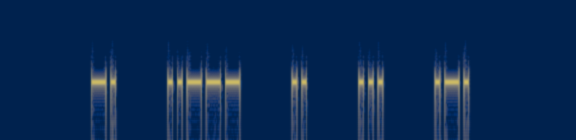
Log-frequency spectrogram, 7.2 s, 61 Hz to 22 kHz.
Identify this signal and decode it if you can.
Morse code, heard as a keyed tone, about 20 wpm, spaced as for 10 wpm, 700 Hz. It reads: N2ISR
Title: 102 Lesson 17g - Letter u - Call Signs 20wpm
